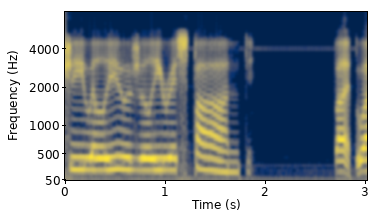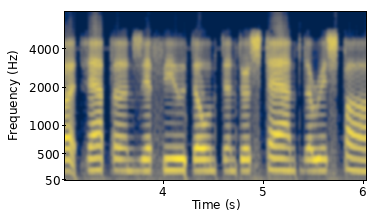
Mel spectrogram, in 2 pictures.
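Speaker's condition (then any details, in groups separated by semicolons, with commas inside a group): Cerebral palsy; cannot move limbs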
